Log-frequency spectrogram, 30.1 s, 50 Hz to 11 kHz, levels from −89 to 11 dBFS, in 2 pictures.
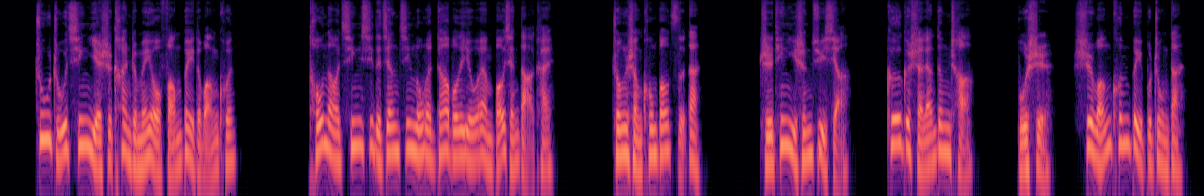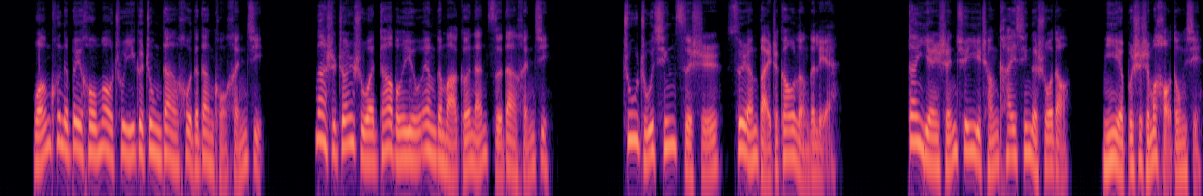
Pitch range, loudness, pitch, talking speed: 115-170 Hz, -21 LUFS, 140 Hz, 240 characters per minute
